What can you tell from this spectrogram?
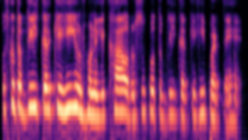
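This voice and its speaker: A woman's voice: medium pitch, no room sound. Patient woman teaching grammar, dry sound. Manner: patient, repeats key rules slowly for students. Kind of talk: recorded grammar lesson.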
